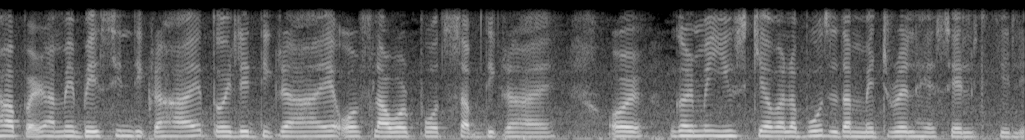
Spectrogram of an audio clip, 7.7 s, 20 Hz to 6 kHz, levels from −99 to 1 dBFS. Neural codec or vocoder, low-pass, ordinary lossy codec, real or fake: none; 5.4 kHz; none; real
